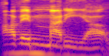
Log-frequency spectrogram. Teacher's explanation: Ave Maria with a double M in standard dizione Italian because this M gets doubled whenever it's preceded by a vowel.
